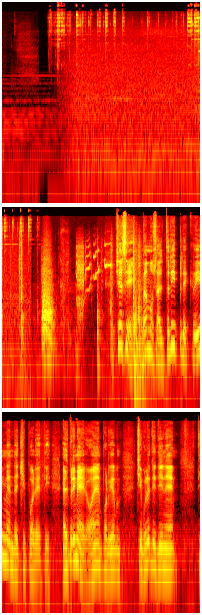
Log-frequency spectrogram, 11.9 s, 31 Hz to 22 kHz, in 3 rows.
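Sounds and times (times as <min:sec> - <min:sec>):
sharp metallic chinks: 0:01.0 - 0:04.6
keys jangling and clinking: 0:01.0 - 0:04.8
steady engine-like hum: 0:01.1 - 0:04.7
speech: 0:06.3 - 0:11.8.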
